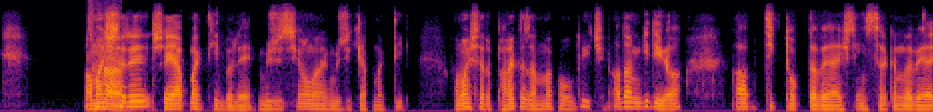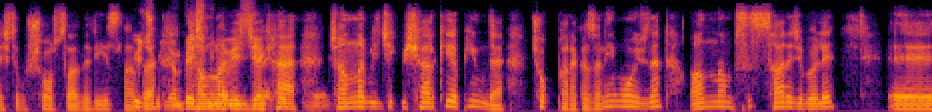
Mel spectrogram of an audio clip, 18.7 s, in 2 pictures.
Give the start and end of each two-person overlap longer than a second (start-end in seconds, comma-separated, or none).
10.6-12.6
